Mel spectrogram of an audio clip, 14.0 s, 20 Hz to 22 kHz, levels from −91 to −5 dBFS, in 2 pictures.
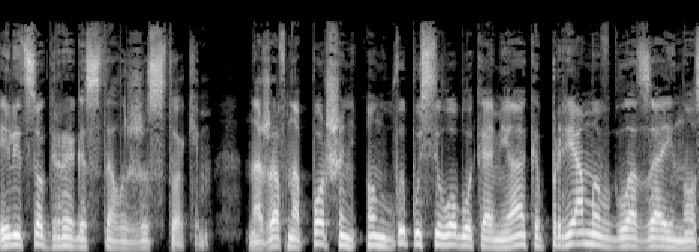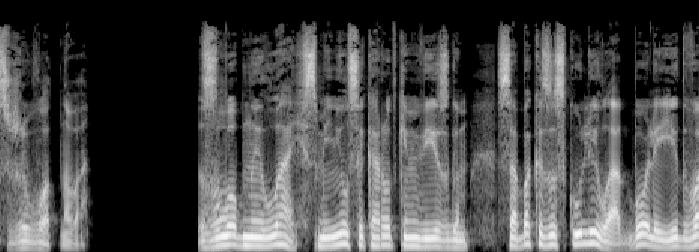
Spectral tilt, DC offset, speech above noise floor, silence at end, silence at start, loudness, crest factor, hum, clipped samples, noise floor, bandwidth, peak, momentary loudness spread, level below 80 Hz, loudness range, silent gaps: -4.5 dB/octave; under 0.1%; over 75 dB; 0 s; 0 s; -15 LUFS; 16 dB; none; under 0.1%; under -90 dBFS; 15.5 kHz; 0 dBFS; 8 LU; -56 dBFS; 3 LU; 7.93-8.96 s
